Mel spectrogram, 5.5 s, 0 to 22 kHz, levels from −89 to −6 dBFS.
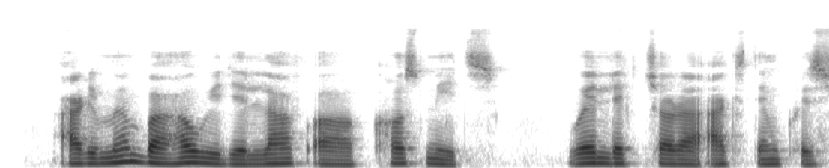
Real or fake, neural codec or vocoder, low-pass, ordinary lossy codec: real; none; 10.8 kHz; none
